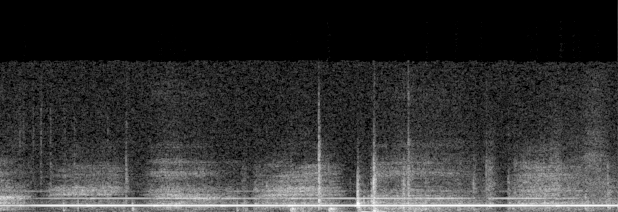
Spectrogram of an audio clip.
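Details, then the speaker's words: Ford Mustang convertible top hydraulic pump after replacing the top rams, cycling the top to purge air from the lines; steady mid-pitched pump whine with light clicks. Pump is low on fluid, topped up each cycle until it quiets or takes no more. "now the goal is to keep on doing this until until it completely quiets down and then we know or until it won't take any more fluid essentially"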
